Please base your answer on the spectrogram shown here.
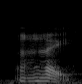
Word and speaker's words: ré: The E with an accent is A, so that is ré.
